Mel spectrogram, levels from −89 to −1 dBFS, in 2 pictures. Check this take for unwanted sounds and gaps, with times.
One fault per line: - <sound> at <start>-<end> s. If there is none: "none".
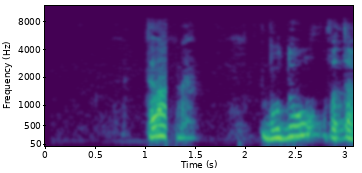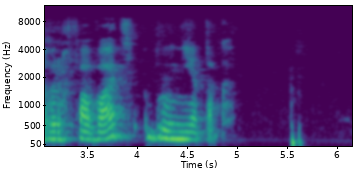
- dropout at 1.2-1.3 s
